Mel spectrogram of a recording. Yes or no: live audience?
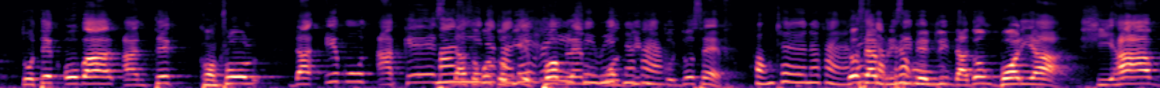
yes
